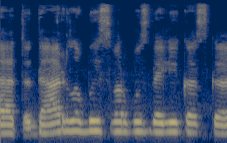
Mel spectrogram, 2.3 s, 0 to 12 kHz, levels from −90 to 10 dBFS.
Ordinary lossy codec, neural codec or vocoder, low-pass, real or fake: MP3, 64 kbps; vocoder, 44.1 kHz, 128 mel bands every 512 samples, BigVGAN v2; 10.8 kHz; fake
